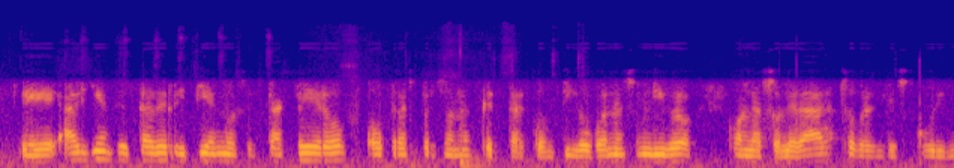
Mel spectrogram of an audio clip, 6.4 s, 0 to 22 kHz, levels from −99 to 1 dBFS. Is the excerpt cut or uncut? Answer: cut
